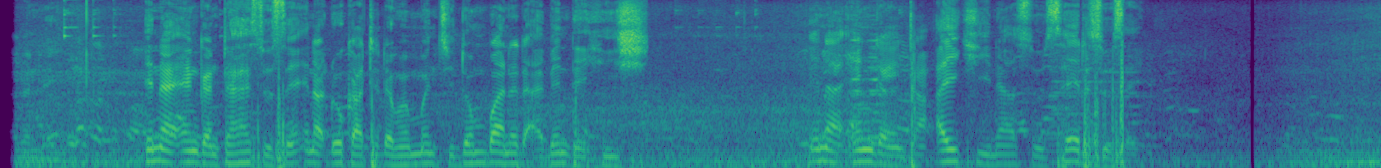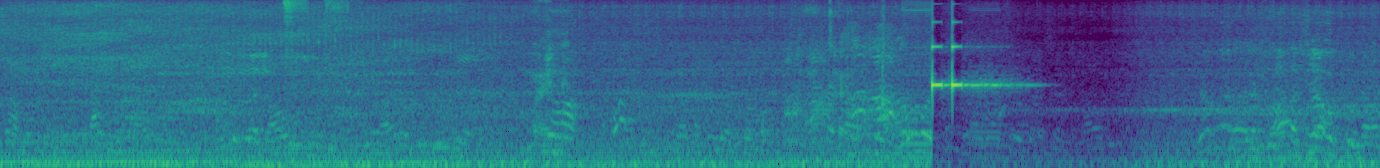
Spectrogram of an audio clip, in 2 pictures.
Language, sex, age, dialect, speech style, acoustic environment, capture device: Hausa, male, 25-34, Nigeria - Katsina, nervous, appliances, mobile / Linux / Chrome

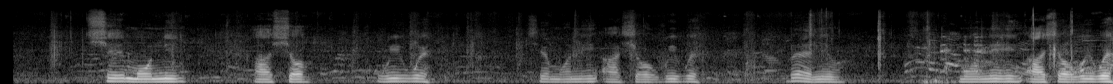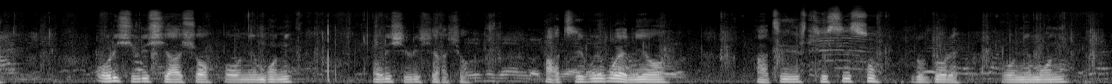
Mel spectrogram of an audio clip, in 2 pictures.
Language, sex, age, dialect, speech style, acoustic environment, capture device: Yoruba, male, 25-34, Nigeria - Ibadan, focused, nature; people talking, mobile / Linux / Chrome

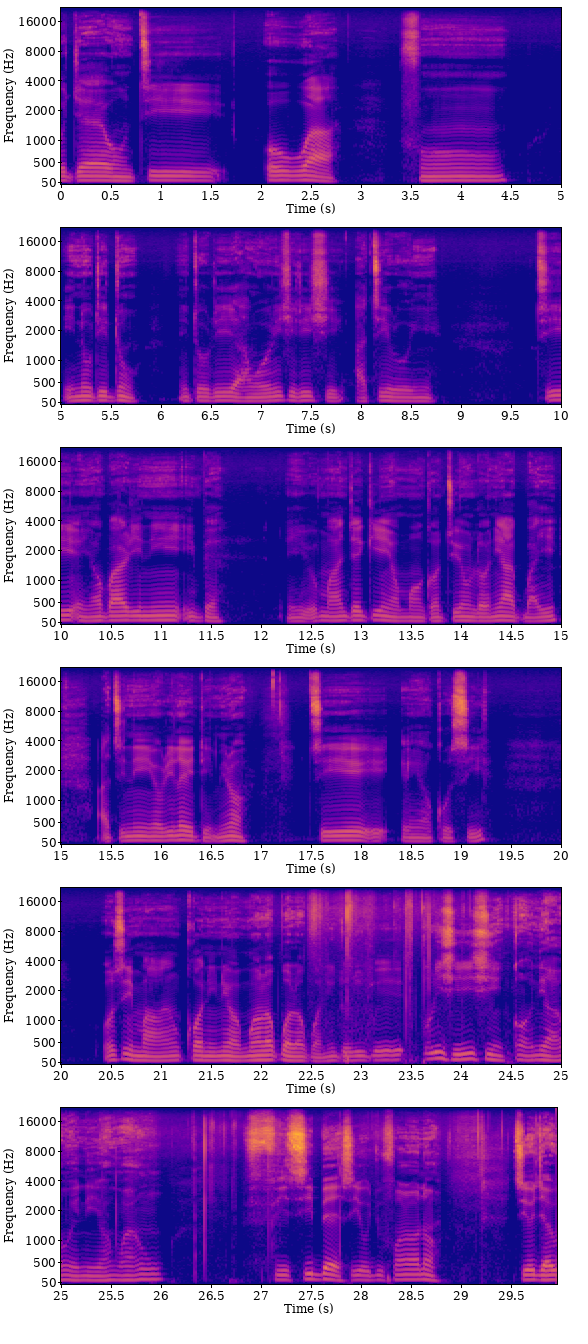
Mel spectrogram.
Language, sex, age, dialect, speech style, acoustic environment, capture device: Yoruba, male, 25-34, Nigeria - Lagos Yoruba, relaxed, people talking, mobile / macOS / Safari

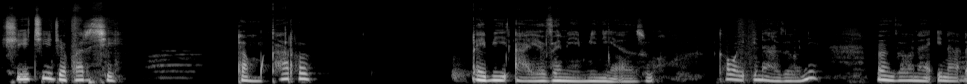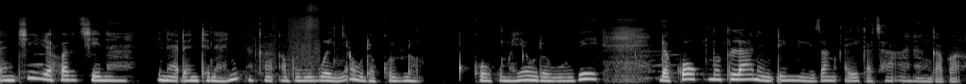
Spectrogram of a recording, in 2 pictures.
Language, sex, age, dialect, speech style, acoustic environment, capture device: Hausa, female, 25-34, Nigeria - Kano, relaxed, nature; silence, mobile / Linux / Chrome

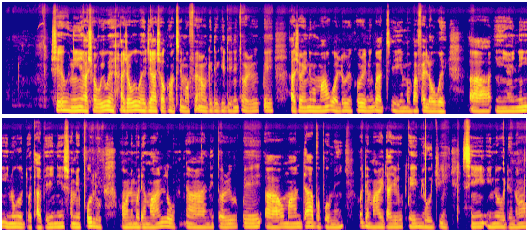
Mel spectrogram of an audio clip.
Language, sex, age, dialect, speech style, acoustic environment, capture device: Yoruba, male, 35-44, Nigeria - Nigerian Standard, relaxed, nature, mobile / Linux / Chrome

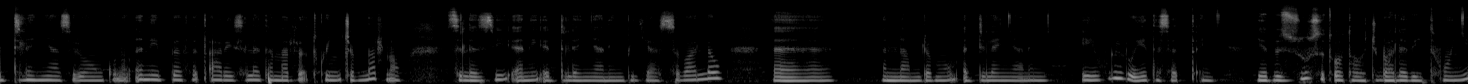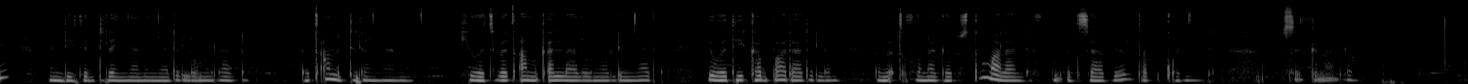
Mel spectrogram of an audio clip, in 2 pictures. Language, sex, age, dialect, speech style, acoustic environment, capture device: Amharic, female, 35-44, Ethiopia - Addis Ababa, happy, nature, mobile / Linux / Chrome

